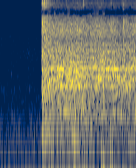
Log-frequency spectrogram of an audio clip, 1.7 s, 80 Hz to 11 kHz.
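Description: A 1970 Dodge Charger engine, abandoned for 39 years and with its timing badly off, abruptly bursts into a loud, sustained crank-and-catch roar after a quiet moment, running rough and close.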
